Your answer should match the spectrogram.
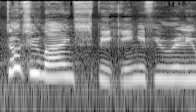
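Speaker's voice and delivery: the cat, politely menacing. Acted. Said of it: "That's my cat voice".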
